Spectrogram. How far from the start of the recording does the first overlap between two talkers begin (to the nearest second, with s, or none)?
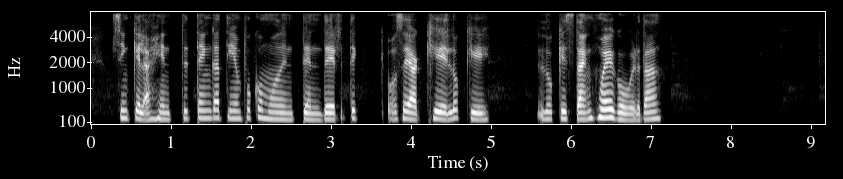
none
